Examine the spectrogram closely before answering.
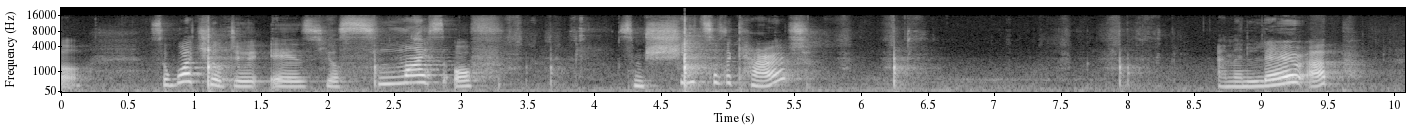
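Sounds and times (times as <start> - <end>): knife slicing carrot: 0.9 - 4.0, 5.7 - 6.6, 7.4 - 8.3
knife striking wooden board: 1.0 - 1.4, 3.4 - 4.0, 4.6 - 5.0, 5.8 - 6.5, 7.8 - 8.3.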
